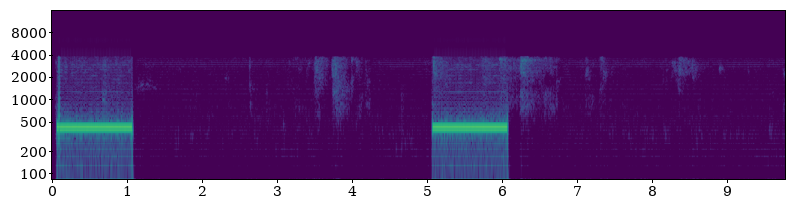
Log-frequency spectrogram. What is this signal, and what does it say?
Ringback tone (Europe, 425 Hz).
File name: out- -2012- - - .104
